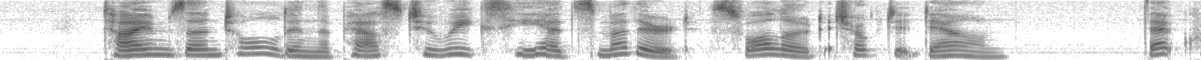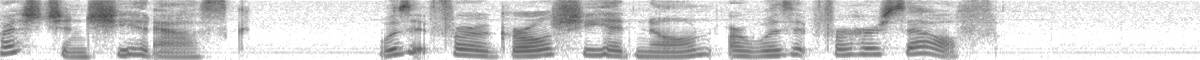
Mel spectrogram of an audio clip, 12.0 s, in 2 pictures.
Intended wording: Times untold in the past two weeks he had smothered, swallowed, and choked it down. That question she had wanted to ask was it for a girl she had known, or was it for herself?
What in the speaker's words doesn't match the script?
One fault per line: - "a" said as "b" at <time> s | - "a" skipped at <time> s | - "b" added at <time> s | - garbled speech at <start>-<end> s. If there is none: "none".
- "and" skipped at 4.2 s
- "wanted to" skipped at 6.8 s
